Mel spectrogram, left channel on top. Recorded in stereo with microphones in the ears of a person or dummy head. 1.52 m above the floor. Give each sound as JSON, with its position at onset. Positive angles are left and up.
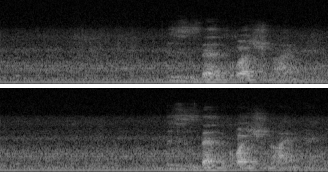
{"t": 1.6, "sound": "a man speaking", "side_deg": -40, "distance_m": 5.5}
